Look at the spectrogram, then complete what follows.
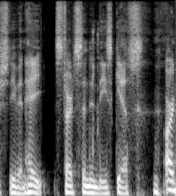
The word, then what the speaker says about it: GIF: So the person who created it pronounces it GIF, Okay. but it stands for graphical interchange format or something. So I've always said GIF. I can't call it GIF.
